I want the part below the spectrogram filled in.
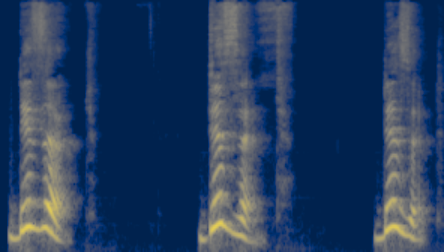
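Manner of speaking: डिजर्ट as "di-ZURT", repeated with pauses; dessert pronunciation. Shown as a demonstration. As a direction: model डिजर्ट slowly for learners, short "di" first. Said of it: "लेकिन डिजर्ट की spelling होती है". (डिजर्ट, छोटा "डि" और फिर "ज़र्ट")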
